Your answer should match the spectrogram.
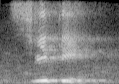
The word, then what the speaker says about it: স্মৃতি: যেমন ধরো স্মৃতি, যেমন ধরো স্মৃতি, স্মৃতির মধ্যে কি আছে দেখো, মফলা আছে না, দন্তাশয় ম, ঋকার তৎসিকার তি। এই ক্ষেত্রে দেখো আমাদের ময়ের উচ্চারণটা হচ্ছে না।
